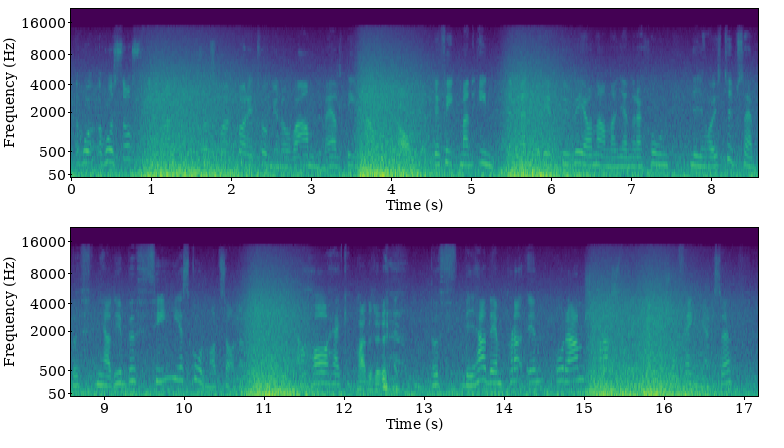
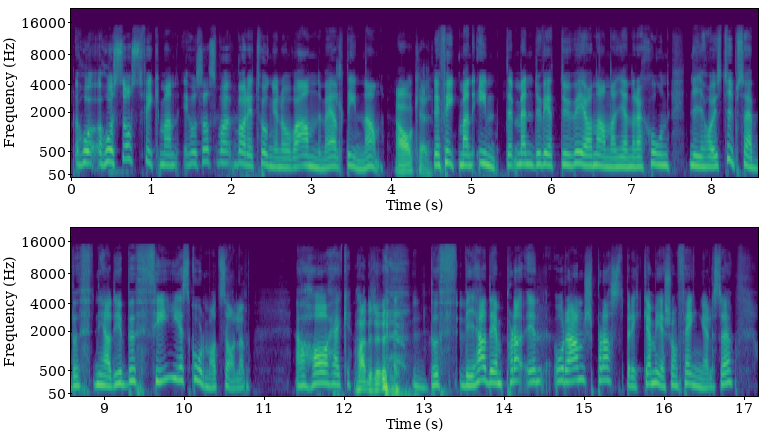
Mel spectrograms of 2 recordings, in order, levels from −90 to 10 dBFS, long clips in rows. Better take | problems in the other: second | wind noise on the microphone; heavy; 1 dB above the speech

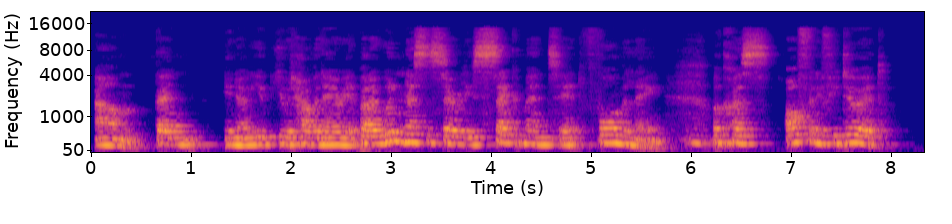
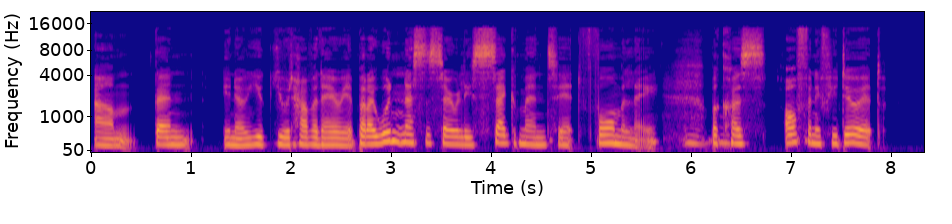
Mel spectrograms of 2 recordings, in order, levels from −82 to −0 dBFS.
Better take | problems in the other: second | off-mic speech; far // room echo; noticeable; dies away in 0.4 s

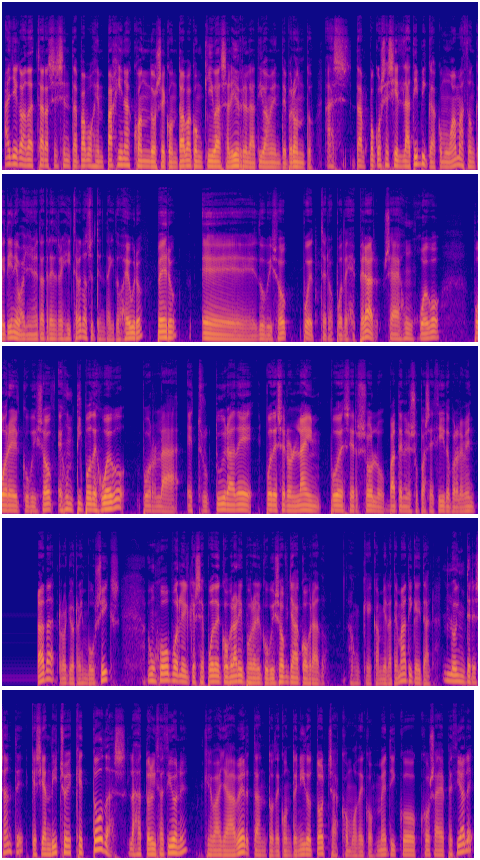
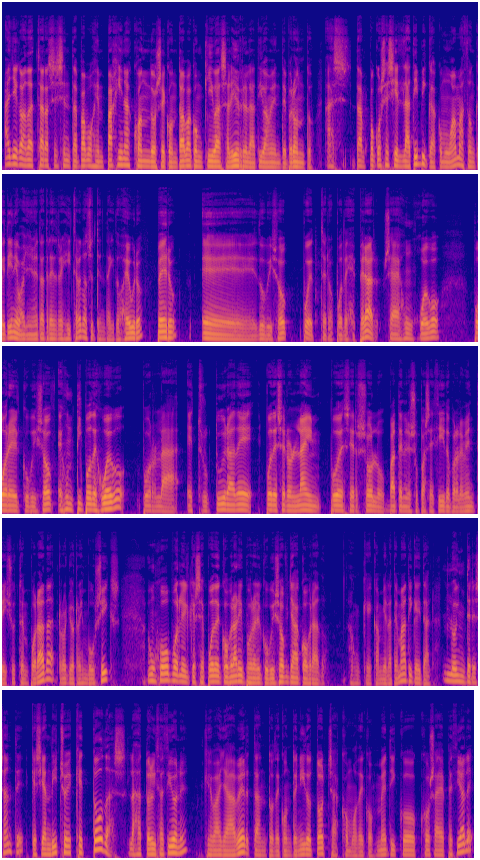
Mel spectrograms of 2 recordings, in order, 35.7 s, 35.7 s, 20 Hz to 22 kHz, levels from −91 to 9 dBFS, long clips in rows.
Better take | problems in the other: second | audio freezing; at 21 s for 0.5 s

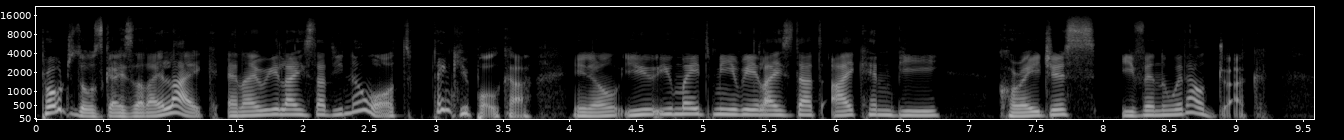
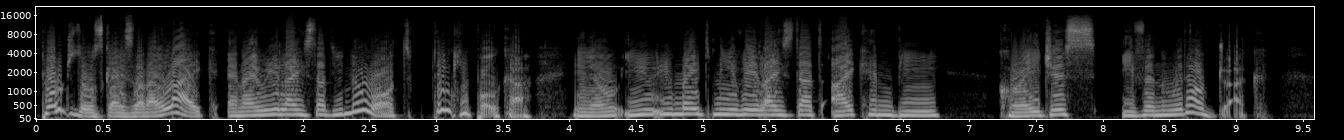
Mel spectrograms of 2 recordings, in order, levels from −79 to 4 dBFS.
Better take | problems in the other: first | distortion; heavy; 27% of the sound clipped

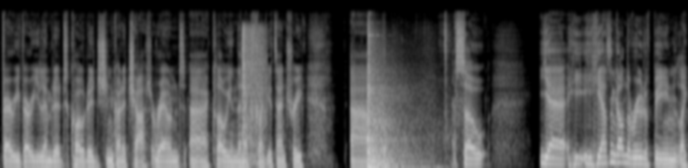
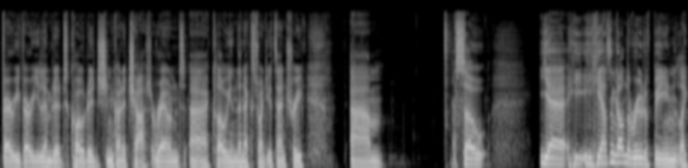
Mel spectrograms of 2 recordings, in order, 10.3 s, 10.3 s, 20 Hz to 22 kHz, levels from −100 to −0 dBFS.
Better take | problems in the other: second | footsteps; loud; at 3.5 s; peak 1 dB above the speech // door banging; loud; at 5.5 s; peak 5 dB above the speech

